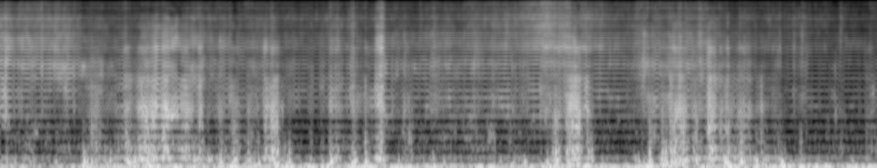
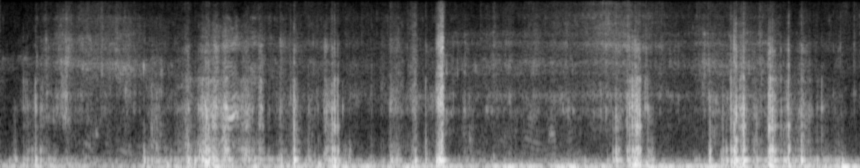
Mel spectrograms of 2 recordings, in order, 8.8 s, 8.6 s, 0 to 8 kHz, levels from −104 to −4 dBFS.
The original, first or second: second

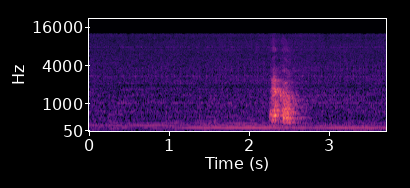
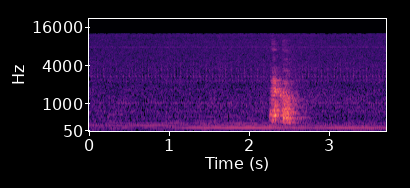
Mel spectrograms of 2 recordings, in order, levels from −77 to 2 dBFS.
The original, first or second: second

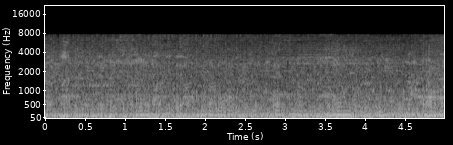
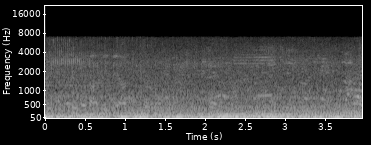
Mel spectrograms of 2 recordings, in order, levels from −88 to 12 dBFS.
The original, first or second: second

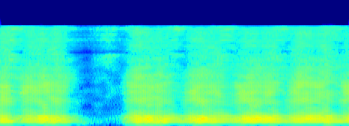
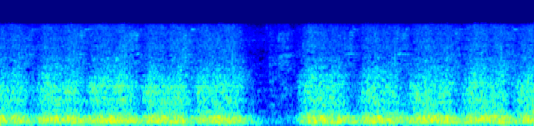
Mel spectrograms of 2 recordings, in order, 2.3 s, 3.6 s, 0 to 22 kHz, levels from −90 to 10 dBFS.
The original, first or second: second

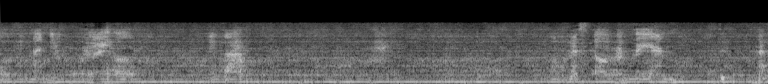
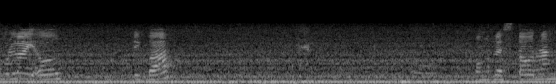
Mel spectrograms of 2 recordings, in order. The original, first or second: second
